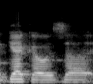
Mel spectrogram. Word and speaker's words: Gecco: Yeah, it's called the Gecko, but it's spelled like Gecco instead of like a normal spelling.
